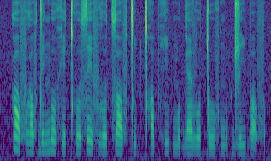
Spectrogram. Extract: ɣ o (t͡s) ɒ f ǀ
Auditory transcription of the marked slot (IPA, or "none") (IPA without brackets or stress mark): t͡s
